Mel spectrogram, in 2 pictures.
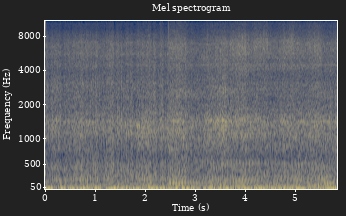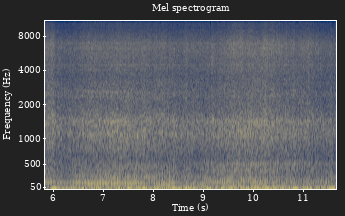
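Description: Yamaha Lagenda 115ZR moped's single-cylinder engine running under way in third gear through slow traffic, with wind and road noise. The engine note is strongest and steadiest from about two and a half seconds in to about eight and a half seconds in.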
